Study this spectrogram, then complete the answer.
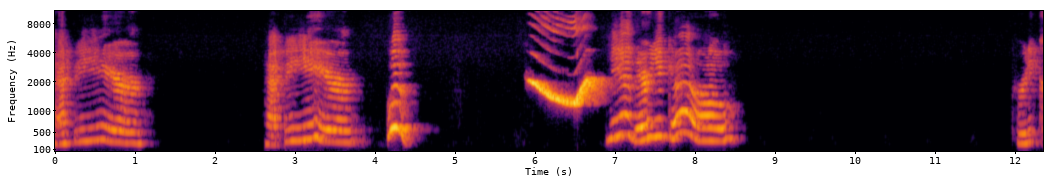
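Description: A parrot chatters in short, voice-like bursts.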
